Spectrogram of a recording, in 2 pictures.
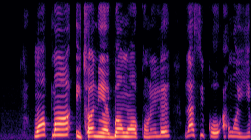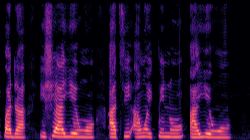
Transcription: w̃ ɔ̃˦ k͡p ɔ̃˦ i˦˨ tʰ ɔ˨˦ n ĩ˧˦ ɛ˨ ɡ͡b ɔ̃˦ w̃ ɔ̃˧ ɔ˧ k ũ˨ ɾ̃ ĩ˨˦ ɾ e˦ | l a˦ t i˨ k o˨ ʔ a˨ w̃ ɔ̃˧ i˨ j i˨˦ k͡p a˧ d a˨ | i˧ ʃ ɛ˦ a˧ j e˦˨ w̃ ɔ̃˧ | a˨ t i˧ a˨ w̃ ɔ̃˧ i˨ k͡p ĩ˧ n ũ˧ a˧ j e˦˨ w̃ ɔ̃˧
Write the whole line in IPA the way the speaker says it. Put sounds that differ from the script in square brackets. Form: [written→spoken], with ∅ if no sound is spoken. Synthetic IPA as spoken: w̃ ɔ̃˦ k͡p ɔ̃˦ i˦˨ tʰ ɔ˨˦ n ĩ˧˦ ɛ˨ ɡ͡b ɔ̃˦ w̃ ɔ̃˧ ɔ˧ k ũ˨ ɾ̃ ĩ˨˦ [ɾ→l] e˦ | l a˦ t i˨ k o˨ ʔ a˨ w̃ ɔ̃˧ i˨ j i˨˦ k͡p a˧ d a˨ | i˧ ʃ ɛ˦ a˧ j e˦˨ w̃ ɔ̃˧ | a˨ t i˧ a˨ w̃ ɔ̃˧ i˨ k͡p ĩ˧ n ũ˧ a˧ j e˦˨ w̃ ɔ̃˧

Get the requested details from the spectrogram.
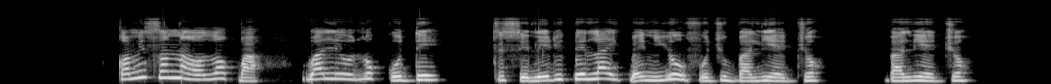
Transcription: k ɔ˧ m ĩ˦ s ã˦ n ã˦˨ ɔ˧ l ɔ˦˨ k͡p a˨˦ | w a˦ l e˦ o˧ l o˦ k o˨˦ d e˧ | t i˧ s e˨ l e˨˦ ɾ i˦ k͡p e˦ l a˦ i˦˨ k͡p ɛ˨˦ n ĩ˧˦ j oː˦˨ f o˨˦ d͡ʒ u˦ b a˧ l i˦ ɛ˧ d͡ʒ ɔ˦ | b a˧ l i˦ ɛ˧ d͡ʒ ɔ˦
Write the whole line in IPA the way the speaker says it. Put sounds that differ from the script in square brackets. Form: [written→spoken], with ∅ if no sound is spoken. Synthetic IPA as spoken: k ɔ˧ m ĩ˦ s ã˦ n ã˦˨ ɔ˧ l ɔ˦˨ k͡p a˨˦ | w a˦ l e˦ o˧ l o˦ k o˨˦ d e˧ | t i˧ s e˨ l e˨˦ ɾ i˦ k͡p e˦ l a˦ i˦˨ k͡p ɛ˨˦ n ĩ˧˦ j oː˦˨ f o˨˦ d͡ʒ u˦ b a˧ l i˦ ɛ˧ d͡ʒ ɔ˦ | b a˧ l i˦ ɛ˧ d͡ʒ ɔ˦

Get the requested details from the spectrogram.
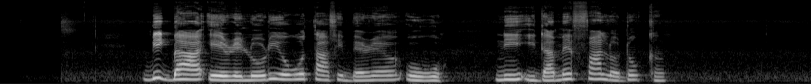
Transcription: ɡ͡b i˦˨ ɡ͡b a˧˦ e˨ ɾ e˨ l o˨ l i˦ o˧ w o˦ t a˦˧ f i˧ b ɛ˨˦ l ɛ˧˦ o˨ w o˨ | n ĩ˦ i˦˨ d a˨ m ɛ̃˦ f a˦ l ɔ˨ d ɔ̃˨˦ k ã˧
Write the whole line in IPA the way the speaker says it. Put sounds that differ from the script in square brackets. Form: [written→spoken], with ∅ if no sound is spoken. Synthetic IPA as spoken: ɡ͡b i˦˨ ɡ͡b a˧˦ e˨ ɾ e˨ l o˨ [l→ɾ] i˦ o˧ w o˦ t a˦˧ f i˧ b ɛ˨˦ [l→ɾ] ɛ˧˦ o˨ w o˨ | n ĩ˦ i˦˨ d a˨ m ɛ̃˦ f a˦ l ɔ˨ d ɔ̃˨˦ k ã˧

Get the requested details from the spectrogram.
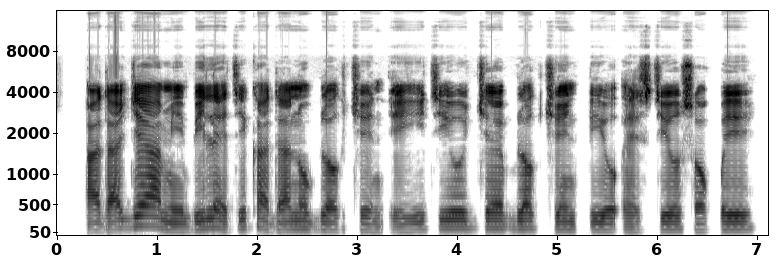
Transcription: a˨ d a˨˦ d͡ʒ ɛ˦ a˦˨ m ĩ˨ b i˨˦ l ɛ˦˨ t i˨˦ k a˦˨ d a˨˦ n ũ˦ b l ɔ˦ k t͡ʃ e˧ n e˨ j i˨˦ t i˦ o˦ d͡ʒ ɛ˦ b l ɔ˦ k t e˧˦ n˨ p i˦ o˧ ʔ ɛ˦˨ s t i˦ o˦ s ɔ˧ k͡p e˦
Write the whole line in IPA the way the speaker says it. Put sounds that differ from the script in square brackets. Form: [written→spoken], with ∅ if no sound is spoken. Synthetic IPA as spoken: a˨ d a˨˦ d͡ʒ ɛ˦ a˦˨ m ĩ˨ b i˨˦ l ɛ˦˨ t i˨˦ k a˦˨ d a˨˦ n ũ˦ b l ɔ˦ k t͡ʃ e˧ n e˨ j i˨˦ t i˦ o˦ d͡ʒ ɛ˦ b l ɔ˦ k [t→t͡ʃ] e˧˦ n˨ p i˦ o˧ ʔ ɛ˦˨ s t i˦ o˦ s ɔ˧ k͡p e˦

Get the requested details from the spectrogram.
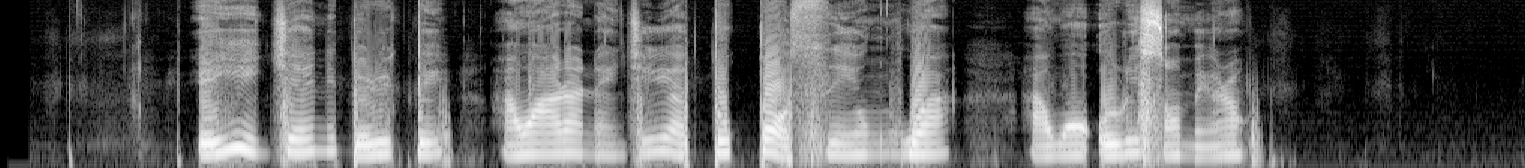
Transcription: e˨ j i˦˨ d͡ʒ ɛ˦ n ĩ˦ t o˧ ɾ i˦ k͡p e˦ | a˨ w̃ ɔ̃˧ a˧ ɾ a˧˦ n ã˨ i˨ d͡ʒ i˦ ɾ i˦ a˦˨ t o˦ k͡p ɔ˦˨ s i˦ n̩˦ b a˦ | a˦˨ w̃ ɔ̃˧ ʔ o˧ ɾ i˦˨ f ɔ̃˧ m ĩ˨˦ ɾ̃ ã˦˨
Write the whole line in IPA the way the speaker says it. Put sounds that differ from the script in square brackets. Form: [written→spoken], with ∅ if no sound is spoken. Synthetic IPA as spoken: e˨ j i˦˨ d͡ʒ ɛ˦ n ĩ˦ t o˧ ɾ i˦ k͡p e˦ | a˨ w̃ ɔ̃˧ a˧ ɾ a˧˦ n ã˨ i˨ d͡ʒ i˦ ɾ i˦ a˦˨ t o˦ k͡p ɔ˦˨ s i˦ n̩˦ [b→w] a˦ | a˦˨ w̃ ɔ̃˧ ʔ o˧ ɾ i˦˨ [f→s] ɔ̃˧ m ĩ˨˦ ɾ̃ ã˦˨

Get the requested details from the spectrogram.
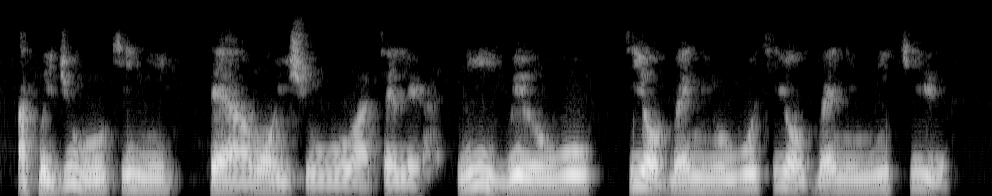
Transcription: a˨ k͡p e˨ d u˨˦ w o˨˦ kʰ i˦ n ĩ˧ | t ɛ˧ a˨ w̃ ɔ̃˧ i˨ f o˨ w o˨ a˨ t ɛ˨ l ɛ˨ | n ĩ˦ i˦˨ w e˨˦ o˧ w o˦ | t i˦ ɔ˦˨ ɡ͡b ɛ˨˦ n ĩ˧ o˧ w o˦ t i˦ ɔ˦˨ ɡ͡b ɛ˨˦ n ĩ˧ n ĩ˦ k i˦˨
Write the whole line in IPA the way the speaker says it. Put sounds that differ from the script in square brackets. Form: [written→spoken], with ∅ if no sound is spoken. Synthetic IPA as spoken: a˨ k͡p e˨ [d→d͡ʒ] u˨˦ w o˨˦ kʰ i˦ n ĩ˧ | t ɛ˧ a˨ w̃ ɔ̃˧ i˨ [f→ʃ] o˨ w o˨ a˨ t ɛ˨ l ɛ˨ | n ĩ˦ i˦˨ w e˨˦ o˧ w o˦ | t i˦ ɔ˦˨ ɡ͡b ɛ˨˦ n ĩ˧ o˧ w o˦ t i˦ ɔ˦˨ ɡ͡b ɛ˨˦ n ĩ˧ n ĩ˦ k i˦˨

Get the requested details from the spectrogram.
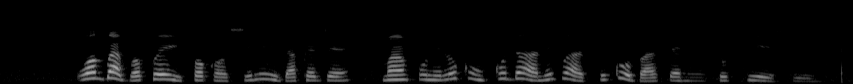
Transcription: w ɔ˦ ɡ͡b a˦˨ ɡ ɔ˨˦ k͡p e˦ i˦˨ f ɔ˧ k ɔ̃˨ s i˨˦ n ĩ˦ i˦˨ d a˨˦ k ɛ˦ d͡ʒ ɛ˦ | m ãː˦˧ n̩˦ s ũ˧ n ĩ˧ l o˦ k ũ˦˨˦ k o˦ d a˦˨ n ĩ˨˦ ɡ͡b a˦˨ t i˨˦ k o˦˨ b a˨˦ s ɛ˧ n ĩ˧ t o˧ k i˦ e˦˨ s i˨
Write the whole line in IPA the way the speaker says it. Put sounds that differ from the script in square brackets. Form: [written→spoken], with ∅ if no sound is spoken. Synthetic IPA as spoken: w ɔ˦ ɡ͡b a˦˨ [ɡ→ɡ͡b] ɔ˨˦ k͡p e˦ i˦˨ f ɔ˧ k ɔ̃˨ s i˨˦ n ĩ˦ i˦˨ d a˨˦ k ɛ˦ d͡ʒ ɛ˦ | m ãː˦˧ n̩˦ [s→f] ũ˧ n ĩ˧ l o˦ k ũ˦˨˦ k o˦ d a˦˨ n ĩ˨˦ ɡ͡b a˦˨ t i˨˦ k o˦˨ b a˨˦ s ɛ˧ n ĩ˧ t o˧ k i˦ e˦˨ s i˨

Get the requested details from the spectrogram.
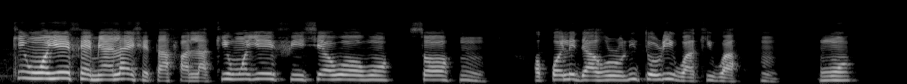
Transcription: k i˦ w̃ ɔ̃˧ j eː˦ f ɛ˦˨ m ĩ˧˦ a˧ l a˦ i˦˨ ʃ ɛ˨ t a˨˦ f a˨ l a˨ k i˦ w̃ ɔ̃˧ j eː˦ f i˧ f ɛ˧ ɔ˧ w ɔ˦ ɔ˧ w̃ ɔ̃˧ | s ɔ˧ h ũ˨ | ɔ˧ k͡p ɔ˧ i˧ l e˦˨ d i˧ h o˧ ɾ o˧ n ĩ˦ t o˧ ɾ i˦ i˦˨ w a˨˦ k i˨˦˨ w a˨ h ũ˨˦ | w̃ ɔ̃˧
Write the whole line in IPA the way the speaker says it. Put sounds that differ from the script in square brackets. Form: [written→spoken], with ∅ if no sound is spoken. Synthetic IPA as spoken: k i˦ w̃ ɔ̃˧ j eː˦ f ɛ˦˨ m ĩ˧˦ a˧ l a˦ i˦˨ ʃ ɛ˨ t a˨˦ f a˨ l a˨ k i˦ w̃ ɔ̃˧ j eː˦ f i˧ [f→ʃ] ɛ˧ ɔ˧ w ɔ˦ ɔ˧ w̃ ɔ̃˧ | s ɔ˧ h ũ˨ | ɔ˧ k͡p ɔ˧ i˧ l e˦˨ d [i˧→a˧] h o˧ ɾ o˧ n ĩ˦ t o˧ ɾ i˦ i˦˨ w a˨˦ k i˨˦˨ w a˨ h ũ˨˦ | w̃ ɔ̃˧

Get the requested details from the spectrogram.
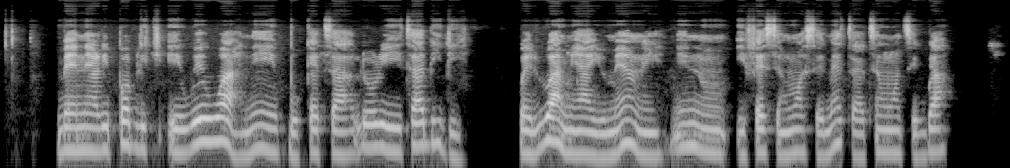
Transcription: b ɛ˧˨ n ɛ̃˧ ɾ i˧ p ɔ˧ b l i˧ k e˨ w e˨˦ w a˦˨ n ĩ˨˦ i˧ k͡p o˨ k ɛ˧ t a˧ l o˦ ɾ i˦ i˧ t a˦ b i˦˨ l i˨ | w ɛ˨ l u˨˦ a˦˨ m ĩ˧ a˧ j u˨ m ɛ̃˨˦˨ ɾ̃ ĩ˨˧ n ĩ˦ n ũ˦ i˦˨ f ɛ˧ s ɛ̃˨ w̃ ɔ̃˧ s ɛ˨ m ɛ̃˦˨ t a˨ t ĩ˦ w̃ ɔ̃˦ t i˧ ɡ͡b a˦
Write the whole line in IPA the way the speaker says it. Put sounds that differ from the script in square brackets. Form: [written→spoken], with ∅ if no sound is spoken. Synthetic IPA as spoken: b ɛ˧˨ n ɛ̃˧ ɾ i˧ p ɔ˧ b l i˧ k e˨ w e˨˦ w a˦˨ n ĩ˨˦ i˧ k͡p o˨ k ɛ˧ t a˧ l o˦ ɾ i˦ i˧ t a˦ b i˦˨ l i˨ | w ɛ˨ l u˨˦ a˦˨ m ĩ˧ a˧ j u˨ m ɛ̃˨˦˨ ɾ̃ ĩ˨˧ n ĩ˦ n ũ˦ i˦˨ f ɛ˧ s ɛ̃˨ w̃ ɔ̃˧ s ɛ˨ m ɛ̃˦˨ t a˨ t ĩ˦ w̃ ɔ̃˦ t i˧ ɡ͡b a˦

